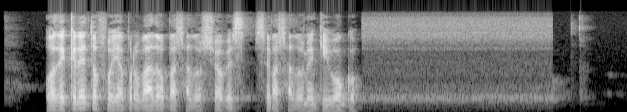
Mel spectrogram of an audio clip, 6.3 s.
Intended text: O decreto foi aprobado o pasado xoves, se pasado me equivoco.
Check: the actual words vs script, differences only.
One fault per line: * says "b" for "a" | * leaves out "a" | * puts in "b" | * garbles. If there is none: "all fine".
all fine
